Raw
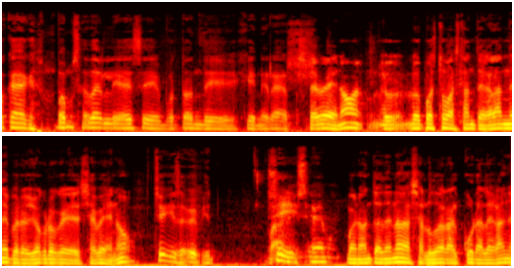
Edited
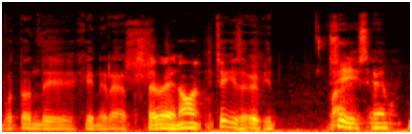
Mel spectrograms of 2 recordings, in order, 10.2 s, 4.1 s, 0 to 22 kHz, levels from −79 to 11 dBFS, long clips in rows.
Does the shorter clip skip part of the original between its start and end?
yes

